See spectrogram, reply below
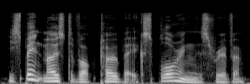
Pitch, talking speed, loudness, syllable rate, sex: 130 Hz, 190 wpm, -18 LUFS, 5.6 syllables/s, male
